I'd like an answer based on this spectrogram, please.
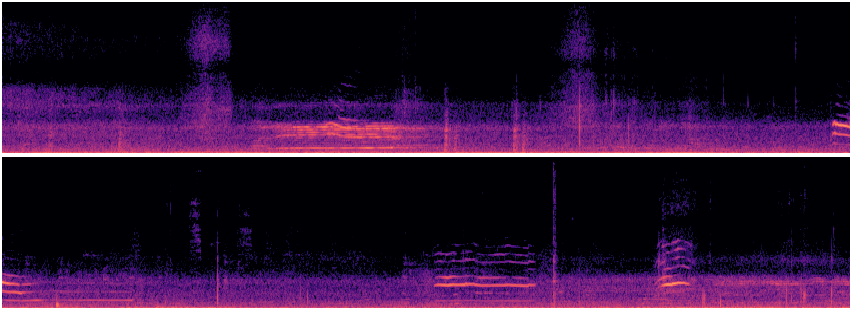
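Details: Street-dwelling stray cats meow in bursts: a wavering drawn-out cry, then sharp descending meows and short clipped calls, set against a constant low urban hum with occasional clicks and a voice in the background.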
